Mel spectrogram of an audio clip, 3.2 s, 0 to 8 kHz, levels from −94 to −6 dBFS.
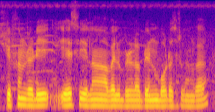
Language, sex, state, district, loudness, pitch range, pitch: Tamil, male, Tamil Nadu, Kanyakumari, -15 LUFS, 110-120 Hz, 115 Hz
